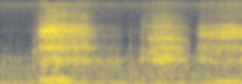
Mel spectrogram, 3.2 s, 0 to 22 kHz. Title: snore 02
